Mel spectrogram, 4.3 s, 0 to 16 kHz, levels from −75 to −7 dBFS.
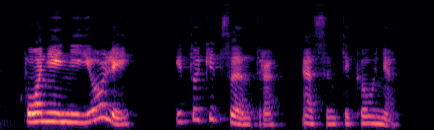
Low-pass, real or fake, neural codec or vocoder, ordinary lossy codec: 14.4 kHz; fake; vocoder, 48 kHz, 128 mel bands, Vocos; MP3, 96 kbps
